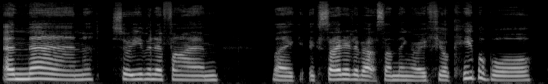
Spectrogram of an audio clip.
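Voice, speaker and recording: A woman in her forties, co-hosting a podcast, talking through her own thoughts in an animated way and often checking in with "right?". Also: a little high, moderate pace, no echo, clean studio sound. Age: 40s. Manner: animated, self-reflective, fond of tag questions like "right?". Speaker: podcast co-host. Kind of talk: casual conversation.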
